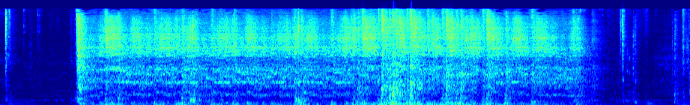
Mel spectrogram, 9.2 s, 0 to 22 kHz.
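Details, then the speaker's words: Ford Bronco freshly rebuilt engine, first start after correcting timing that was 180 degrees off; catches and runs ragged and uneven for several seconds, struggling to settle. Rough running; owner suspects ignition timing too far retarded. "We're trying, but I think might have my timing a little too far retarded."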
